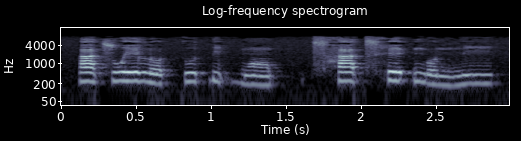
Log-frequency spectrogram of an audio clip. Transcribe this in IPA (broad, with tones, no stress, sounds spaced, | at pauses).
a˥˧ t͡s w e˦ l o˨ t̚ t̪ u˦ t̚ i˦ ʔ b ɔ̃˨ p̚ | t͡sʰ a˦ t͡sʰ e˦ ʔ ŋ o˨˩ n n̪ i˧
